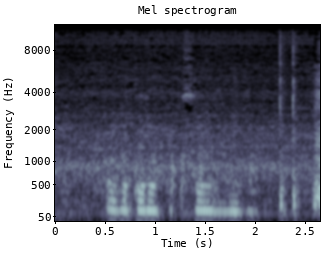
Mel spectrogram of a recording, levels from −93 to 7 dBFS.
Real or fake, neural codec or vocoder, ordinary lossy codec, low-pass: real; none; MP3, 64 kbps; 10.8 kHz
